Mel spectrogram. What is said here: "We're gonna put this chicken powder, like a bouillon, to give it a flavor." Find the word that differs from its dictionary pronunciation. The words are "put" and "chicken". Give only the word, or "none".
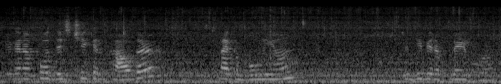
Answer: put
